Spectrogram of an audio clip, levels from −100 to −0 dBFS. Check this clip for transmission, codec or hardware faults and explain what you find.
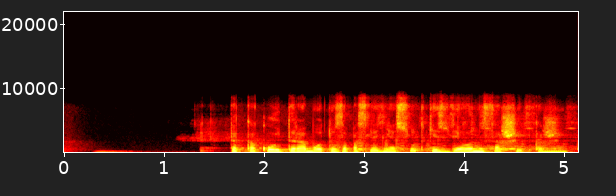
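Two faults are present in this speech: an overlap-add ripple that runs through the whole clip, and a feedback echo between two devices that begins partway through.

Overlap-add ripple, throughout: the frames were windowed and rejoined with an overlap whose gains don't add up evenly, so the level swings by about 6 dB once per frame, at around 100 Hz. That produces a metallic buzz with extra tones around each sound, over everything.

Feedback echo between two devices, from 2.92 s to the end: a second device in the same room replays the far side, and the microphone picks it up again. Its canceller can't remove sound it didn't play itself, so each phrase returns roughly every 0.4 s, peaking about 16 dB below the speech, thinner and more ringing on each pass.

The call path's 8 kHz bandwidth limit is audible as a dull top end, which is expected for this kind of link.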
